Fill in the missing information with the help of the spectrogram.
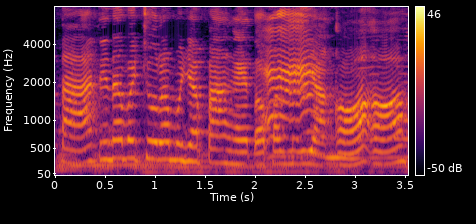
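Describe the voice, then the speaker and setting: A fairly high-voiced woman films her family day on a handheld phone at home. She coos and teases a crying baby in a sing-song, playful way. Between bits of baby-talk she chats casually with her viewers, and faint household sounds carry in the background. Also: normal speed, noisy background. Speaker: family vlogger. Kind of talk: casual home vlog narration.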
